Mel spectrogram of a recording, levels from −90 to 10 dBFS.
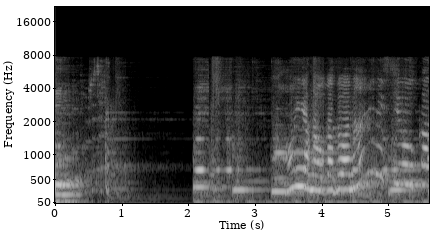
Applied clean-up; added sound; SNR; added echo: neural separator model SepFormer DNS4.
